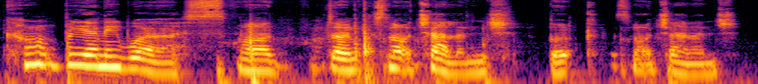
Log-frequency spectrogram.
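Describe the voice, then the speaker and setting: A woman's voice: lowish voice, expressive, normal speed, darkish tone, slight background noise. A woman hosting a podcast, chatting casually and rambling as she thinks aloud. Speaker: podcast host. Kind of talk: casual chat.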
